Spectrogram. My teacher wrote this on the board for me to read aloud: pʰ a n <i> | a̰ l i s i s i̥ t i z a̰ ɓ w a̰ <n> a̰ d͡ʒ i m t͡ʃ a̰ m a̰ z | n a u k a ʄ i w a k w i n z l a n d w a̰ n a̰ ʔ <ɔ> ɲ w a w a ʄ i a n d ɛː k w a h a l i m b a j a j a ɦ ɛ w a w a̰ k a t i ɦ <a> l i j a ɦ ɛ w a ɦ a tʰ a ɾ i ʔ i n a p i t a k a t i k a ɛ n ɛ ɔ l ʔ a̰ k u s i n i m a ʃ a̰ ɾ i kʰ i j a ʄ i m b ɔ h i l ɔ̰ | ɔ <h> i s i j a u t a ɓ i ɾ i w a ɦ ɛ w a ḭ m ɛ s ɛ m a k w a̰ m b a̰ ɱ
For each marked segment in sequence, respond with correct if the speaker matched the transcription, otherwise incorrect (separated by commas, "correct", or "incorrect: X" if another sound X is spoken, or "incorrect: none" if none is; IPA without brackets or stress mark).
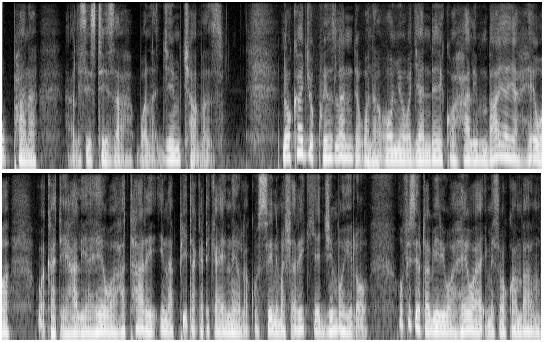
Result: incorrect: a, correct, correct, correct, incorrect: f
